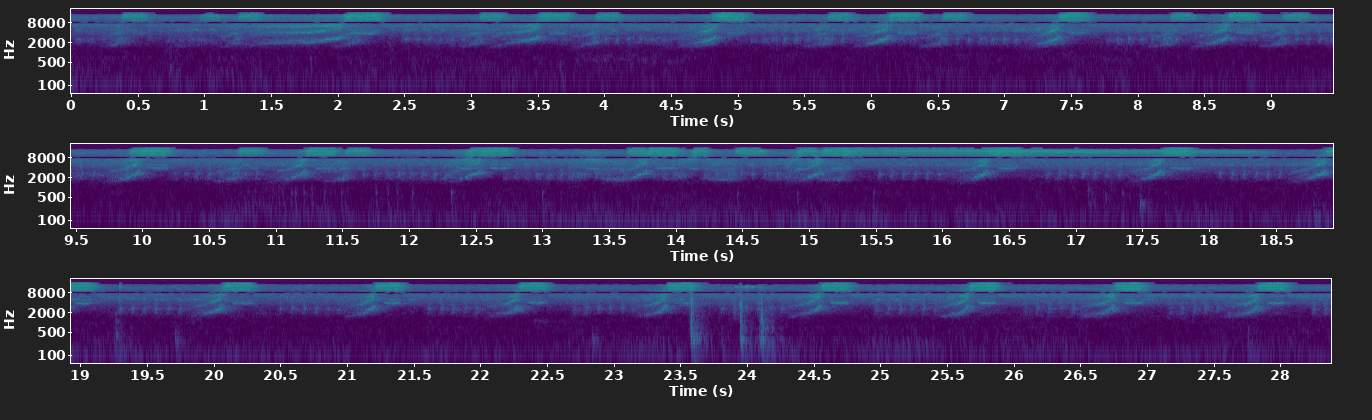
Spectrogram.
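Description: Faint bird calls: short sweeping chirps repeated over and over at about one a second. A couple of soft knocks come near the end.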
